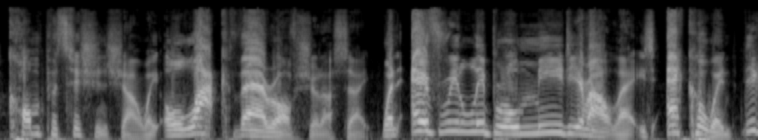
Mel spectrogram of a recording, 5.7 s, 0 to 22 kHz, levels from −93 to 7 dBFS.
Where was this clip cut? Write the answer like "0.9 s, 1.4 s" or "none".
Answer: 2.8 s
